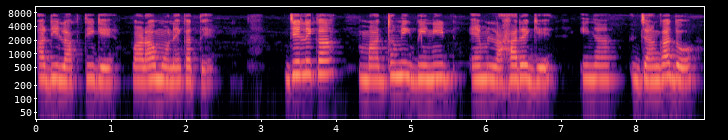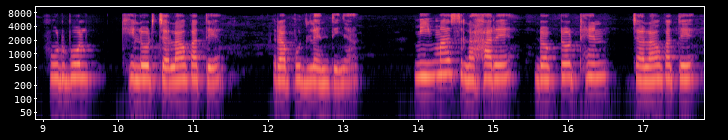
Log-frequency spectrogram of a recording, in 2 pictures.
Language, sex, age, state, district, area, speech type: Santali, female, 18-30, West Bengal, Bankura, rural, spontaneous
